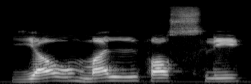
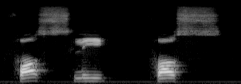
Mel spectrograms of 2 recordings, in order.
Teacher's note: on the swad we make hams and safir quality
